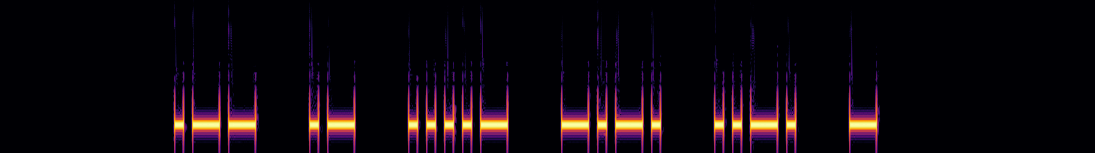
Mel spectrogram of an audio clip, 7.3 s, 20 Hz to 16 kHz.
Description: Morse code, heard as a keyed tone, about 20 wpm, spaced as for 15 wpm, 700 Hz. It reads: WA4CFT
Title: 200 Lesson 32g - Letter k - Call Signs 20wpm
